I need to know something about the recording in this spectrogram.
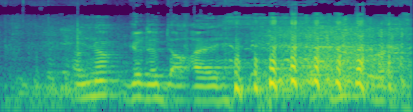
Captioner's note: laughter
